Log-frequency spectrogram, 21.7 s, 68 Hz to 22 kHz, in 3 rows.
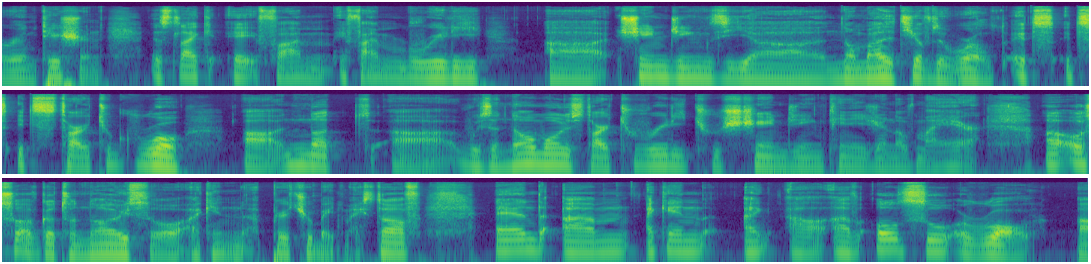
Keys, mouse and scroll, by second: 16.4 click, 17.2-18.4 drag, 18.4 click.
